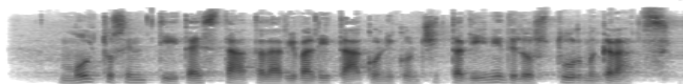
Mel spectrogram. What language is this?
Italian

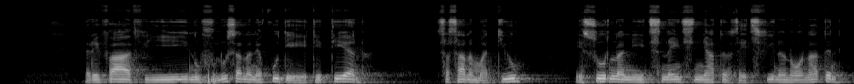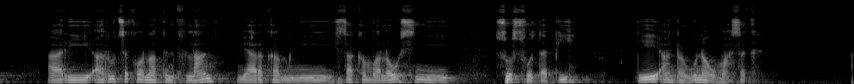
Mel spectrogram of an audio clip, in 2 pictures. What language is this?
Malagasy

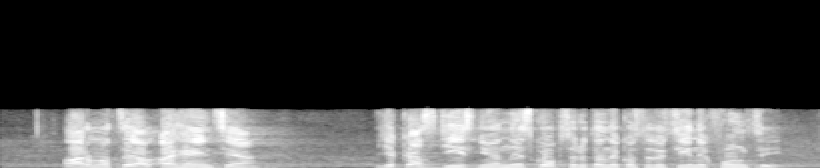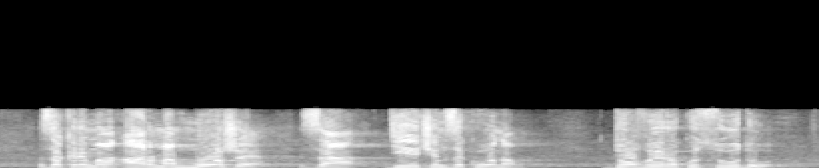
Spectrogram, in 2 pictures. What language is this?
Ukrainian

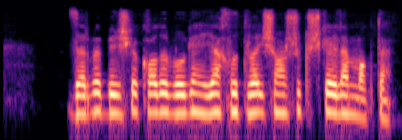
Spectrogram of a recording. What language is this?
Uzbek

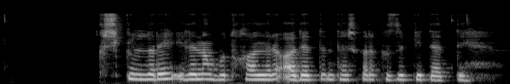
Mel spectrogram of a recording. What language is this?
Uyghur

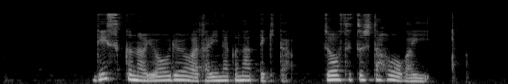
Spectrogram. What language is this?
Japanese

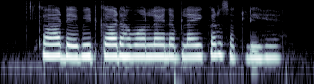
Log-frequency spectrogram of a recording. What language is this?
Magahi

